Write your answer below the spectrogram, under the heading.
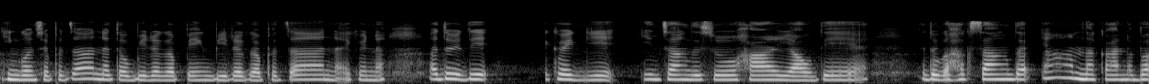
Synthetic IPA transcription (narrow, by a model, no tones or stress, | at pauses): hiŋɡonsepʰɐzanːɐtɐwbiɾɐɡɐpeŋbiɾɐɡɐpʰɐzanːɐ̰ɐ̰jkʰojnɐːdudi | ɐjkʰojɡiː | nsaŋdɐsuhaɾjawde | ɐduɡɐɦɐk̚saŋdɐjamnɐkanːɐbɐ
